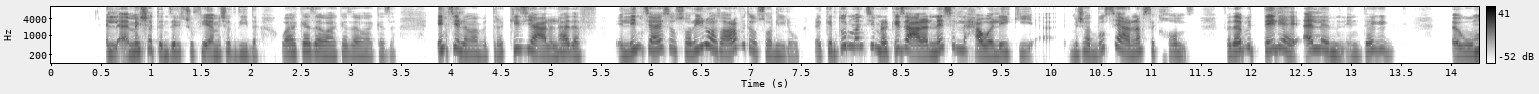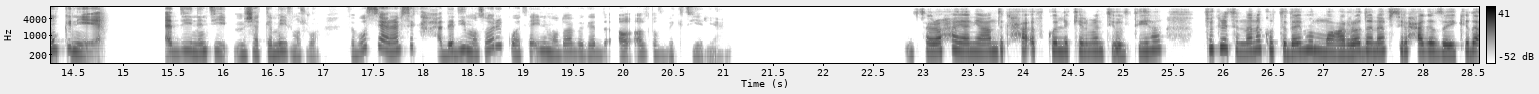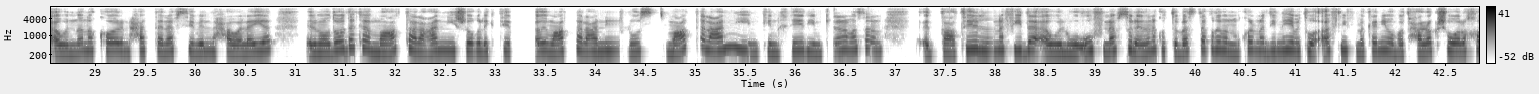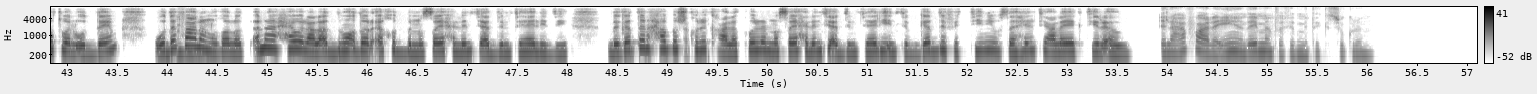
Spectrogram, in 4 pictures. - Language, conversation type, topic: Arabic, advice, إزاي أقدر أبطل أقارن نفسي بالناس عشان المقارنة دي معطّلة إبداعي؟
- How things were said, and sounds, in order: distorted speech; unintelligible speech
